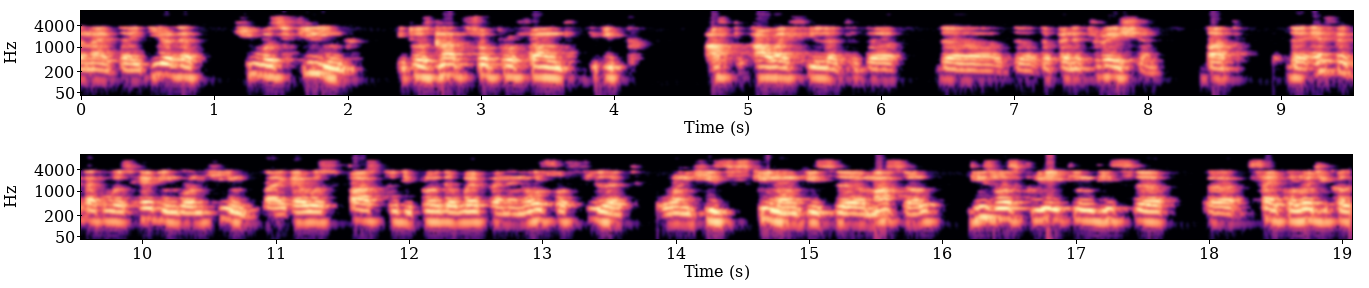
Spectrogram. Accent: Romania; now in Austria; I am from Romania

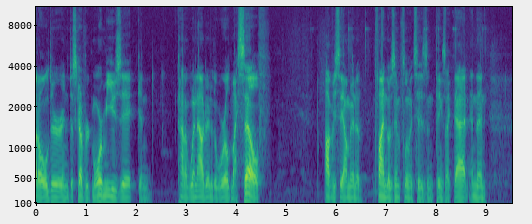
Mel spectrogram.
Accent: Houston, Texas, United States; also born or lived in Oklahoma; now in Oklahoma City, United States; I was born in Houston

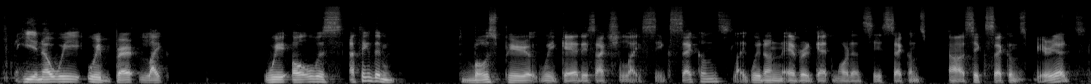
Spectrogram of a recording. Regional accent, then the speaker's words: Venezuela; moved away as an adult; now in Italy; I'm actually from Venezuela, but I live in Italy. I've been living in Italy for ten years

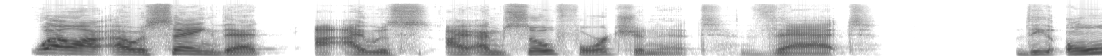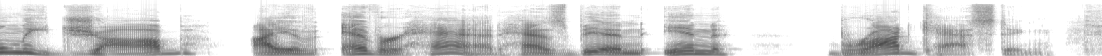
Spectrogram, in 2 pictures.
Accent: Vetersburg, Indiana, United States; where I grew up in Vetersburg, Indiana

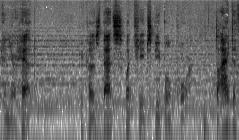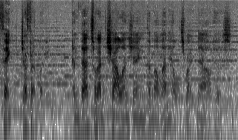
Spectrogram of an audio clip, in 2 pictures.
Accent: Hawaii, United States; when I was 9 years old, growing up in Hawaii

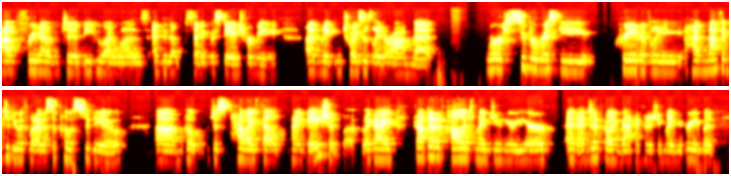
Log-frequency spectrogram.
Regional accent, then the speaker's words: Florida, United States; I'm from Florida. We have gators here.

